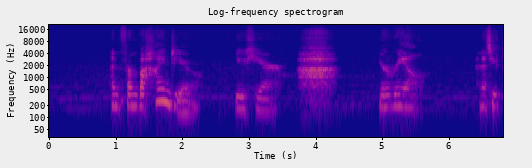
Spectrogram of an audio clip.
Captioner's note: gasps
